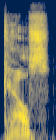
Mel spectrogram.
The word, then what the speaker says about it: Kelce: "Hey, you hear about Kels?" And I was like, "What?" Because he was actually pronouncing it correctly, Kels.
